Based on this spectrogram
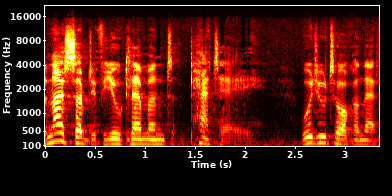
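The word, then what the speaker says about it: pâté: it falls out I'm pronounced differently like Pate which often has a circumflex over the A and accent a goo alongside the E it is a mass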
